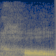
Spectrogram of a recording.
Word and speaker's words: chol: We have the 6 days of the week are called chol, or profane as it's pronounced, but chol, which means just mundane, as opposed to Shabbos, which is holy.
